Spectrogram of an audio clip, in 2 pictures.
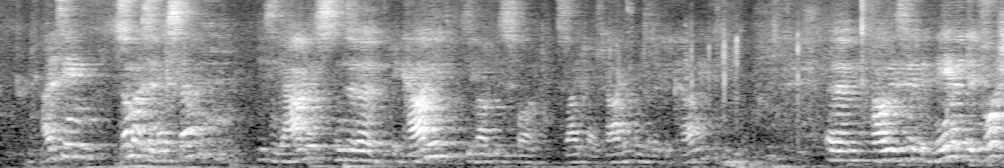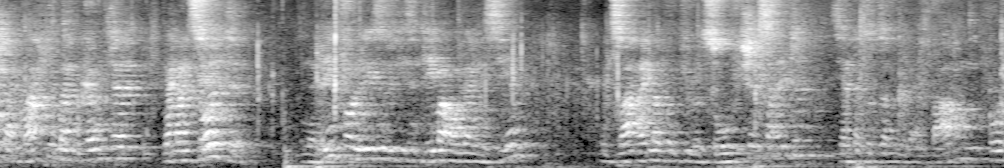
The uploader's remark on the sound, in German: Ringvorlesung im WS 2016.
